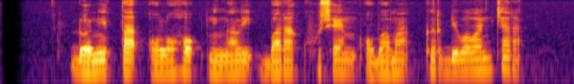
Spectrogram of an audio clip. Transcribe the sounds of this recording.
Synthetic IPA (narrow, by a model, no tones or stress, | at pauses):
dɔnit̪aɔlɔɦɔk̚niŋalibaɾak̚husɛnɔ̰bamakɨrdiwawaɲt͡ʃaɾa̰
